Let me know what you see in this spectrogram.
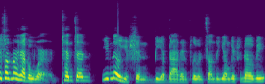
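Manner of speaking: ordinary delivery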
